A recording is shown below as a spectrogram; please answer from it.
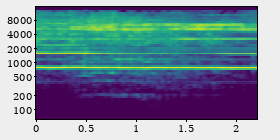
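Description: A man's voice holding one long, high, loud note through the loudspeakers, unwavering in pitch, a drawn-out call of the kind a majlis speaker holds before the crowd answers.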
